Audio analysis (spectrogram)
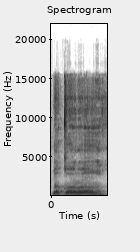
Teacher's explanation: mulutnya a tapi keluarnya o, posisinya di bawah hidung dia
